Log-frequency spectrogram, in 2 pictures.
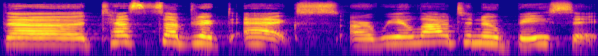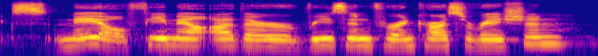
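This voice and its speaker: Young soldier, female, audio drama. Eager, questioning, with a sharp bright voice. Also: on the high side, moderate pace. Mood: inquiring.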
